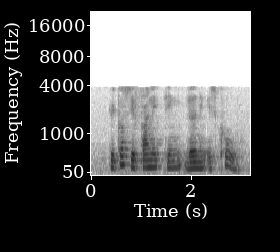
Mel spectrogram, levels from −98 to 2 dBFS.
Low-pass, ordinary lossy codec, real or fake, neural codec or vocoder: 7.2 kHz; AAC, 16 kbps; real; none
